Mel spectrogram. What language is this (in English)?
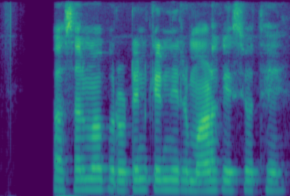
Chhattisgarhi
